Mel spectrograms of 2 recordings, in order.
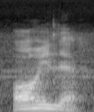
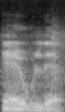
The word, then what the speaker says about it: Euler: viene el nombre ven y euler que se pronuncia wheeler es común decirle euler no pero ya cuando comienza a producir mejor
